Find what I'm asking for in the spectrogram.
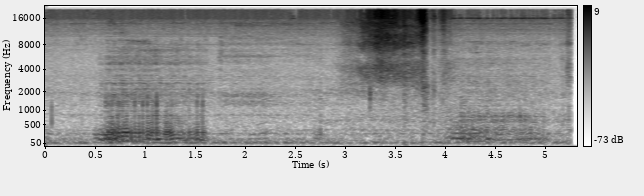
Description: Ruby snoring under my desk.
